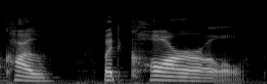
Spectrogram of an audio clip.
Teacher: as you pronounce the R sound, you want to create tension in the back for the dark L.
